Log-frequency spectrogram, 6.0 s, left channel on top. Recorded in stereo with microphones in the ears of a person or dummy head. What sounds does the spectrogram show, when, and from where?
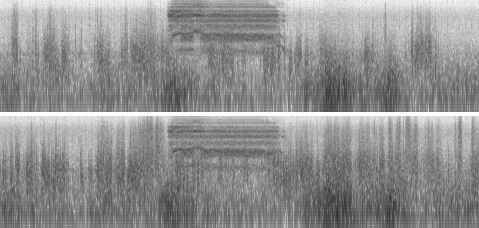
2.1 s a scream: 25° left (ahead or behind)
